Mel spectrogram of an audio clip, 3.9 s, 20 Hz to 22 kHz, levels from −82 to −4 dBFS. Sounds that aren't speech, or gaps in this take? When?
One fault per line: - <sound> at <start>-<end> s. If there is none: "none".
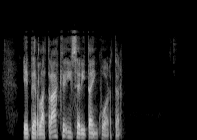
none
